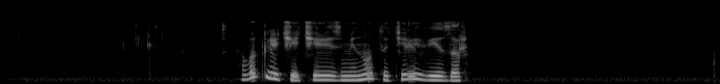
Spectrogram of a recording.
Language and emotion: Russian, neutral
